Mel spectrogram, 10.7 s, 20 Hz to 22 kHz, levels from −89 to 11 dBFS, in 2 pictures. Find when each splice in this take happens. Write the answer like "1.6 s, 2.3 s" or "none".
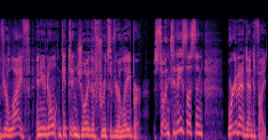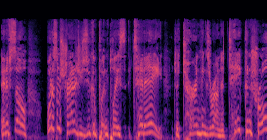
5.3 s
